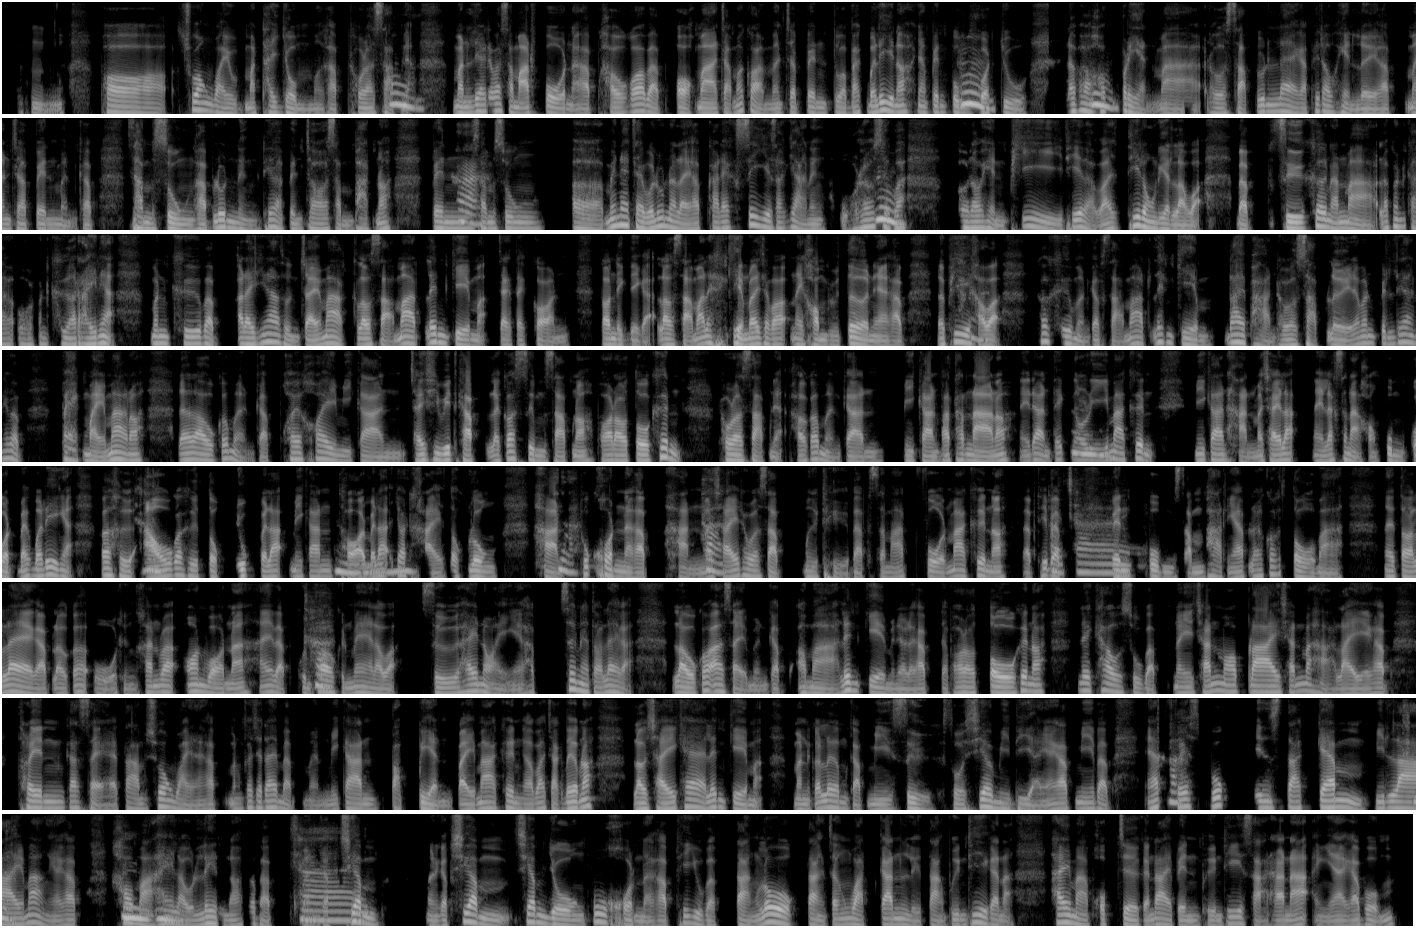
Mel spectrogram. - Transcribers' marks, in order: laughing while speaking: "เล่น"
- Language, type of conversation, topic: Thai, podcast, ใช้มือถือก่อนนอนส่งผลต่อการนอนหลับของคุณไหม?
